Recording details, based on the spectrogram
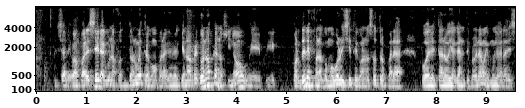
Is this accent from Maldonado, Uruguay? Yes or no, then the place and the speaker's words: no; Montevideo, Uruguay; Montevideo. Sí, de ahí aires puros, por esos lados.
